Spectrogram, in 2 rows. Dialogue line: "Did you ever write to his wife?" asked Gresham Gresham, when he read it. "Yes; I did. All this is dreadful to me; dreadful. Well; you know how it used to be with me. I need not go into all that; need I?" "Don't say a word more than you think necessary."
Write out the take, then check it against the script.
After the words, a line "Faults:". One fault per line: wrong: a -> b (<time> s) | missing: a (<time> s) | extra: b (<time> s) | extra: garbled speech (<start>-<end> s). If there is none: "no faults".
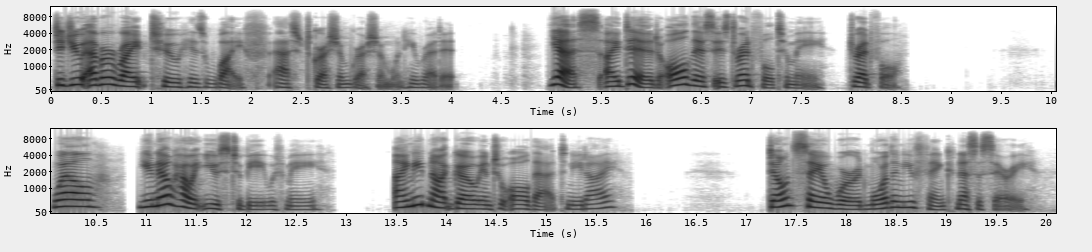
"Did you ever write to his wife?" asked Gresham Gresham, when he read it. "Yes; I did. All this is dreadful to me; dreadful. Well; you know how it used to be with me. I need not go into all that; need I?" "Don't say a word more than you think necessary."
Faults:
no faults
